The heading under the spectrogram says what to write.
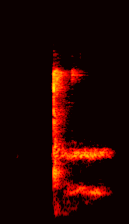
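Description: A single sharp mouse click, clicking on a link on a web page, sounds out alone against silence, followed by a brief, slightly ringing tonal tail that fades within about half a second.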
